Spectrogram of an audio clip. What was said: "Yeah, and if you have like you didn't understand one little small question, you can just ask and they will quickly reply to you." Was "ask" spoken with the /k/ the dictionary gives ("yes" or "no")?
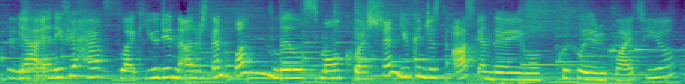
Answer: yes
